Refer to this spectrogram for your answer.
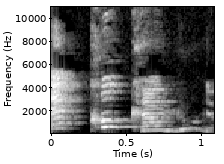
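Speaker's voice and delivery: ordinary delivery, nothing marked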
